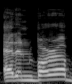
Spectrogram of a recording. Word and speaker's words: Edinburgh: that I've already butchered it should be Edinburgh see I've always heard that I've heard Edinborough but like there's Edinburg and the problem with growing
